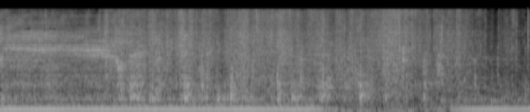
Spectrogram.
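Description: Wet chewing and sucking mouth sounds of someone biting into braised pig large intestine, with many small, sharp wet clicks. A steady low hum sits underneath and drops out for about a second near the end.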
